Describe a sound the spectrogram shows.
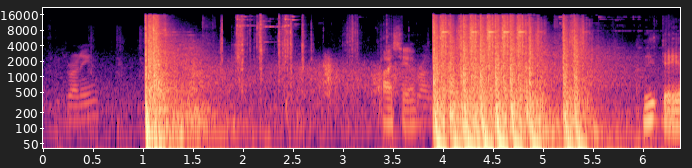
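Rifle shots ring out loudly.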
